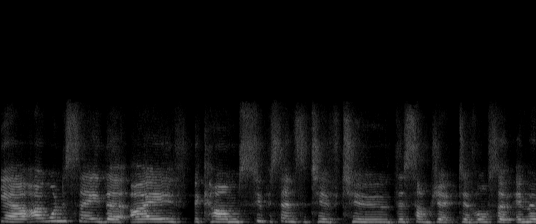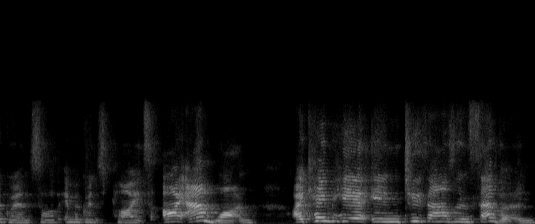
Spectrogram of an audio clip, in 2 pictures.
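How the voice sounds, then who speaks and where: Projecting a raised voice at a fairly slow pace, a woman with a British accent speaks at a high pitch with ordinary pitch variation and big swings in loudness. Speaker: panelist. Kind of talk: panel discussion.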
